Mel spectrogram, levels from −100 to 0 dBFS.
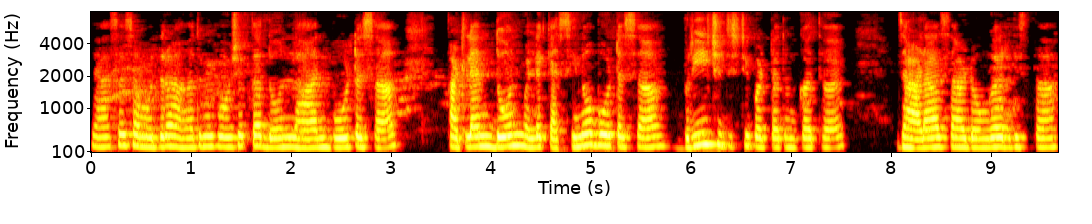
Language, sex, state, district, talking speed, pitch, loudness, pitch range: Konkani, female, Goa, North and South Goa, 165 wpm, 200 Hz, -17 LUFS, 195-215 Hz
